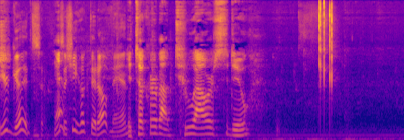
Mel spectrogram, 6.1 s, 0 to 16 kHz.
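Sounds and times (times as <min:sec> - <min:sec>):
speech: 0:00.0 - 0:03.9
cold beer can cracking open: 0:04.8 - 0:05.1.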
